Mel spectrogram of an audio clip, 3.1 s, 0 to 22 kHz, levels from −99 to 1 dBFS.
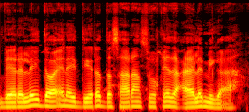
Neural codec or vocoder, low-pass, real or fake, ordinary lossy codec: none; 19.8 kHz; real; none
